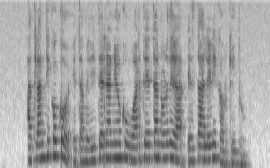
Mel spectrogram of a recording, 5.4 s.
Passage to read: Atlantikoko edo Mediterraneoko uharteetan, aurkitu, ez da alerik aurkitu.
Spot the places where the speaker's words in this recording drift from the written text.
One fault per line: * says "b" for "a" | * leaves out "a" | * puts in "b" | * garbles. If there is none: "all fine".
* says "eta" for "edo"
* says "ordea" for "aurkitu"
